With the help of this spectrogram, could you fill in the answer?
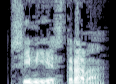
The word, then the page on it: siniestrado: espagnol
